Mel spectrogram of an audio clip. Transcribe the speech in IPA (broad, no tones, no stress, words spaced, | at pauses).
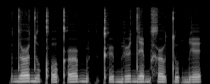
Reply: də˞dukʼokʼə˞b | kʼʉbʉ debxə˞ tʷɪɡ͡bɪ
